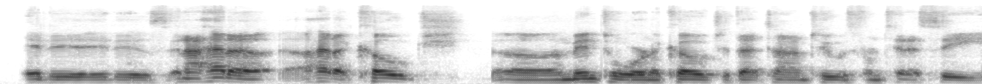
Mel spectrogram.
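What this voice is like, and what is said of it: Strong Arkansas Southern accent. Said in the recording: “everybody I talk to, it's very strong ... I think I picked it up ... just Arkansas people in general”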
